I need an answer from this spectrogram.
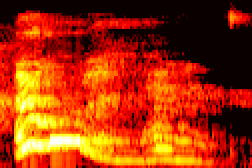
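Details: Pet Alaskan Malamute indoors giving a short vocal howl that rises briefly, holds, then slides down into a lower falling moan over about one and a half seconds; a person talks nearby.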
